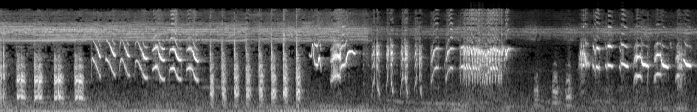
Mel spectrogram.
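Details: Male Javan myna calling its companions, kept as a lure bird: fast series of sharp clicks and twisting whistled notes, with harsh raspy bursts and a constant high hiss behind.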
